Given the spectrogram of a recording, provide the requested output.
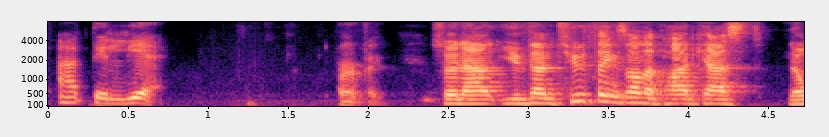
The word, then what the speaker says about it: atelier: So atelier is a word Atelier. in French that Mm. ends up is ATEIR, right? But the R is not pronounced, so it's atelier.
